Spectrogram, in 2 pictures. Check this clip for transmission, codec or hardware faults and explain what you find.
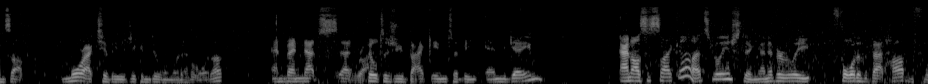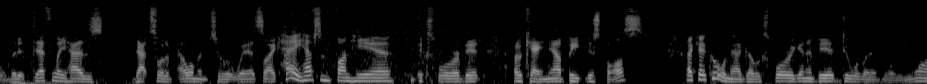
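Overdone noise removal runs through the whole speech recording. A noise reducer set far too aggressively has cut individual frequency bands down or out wherever they sat near its noise estimate, taking softer speech detail with them, so pauses fall to near silence dotted with twinkling specks.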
